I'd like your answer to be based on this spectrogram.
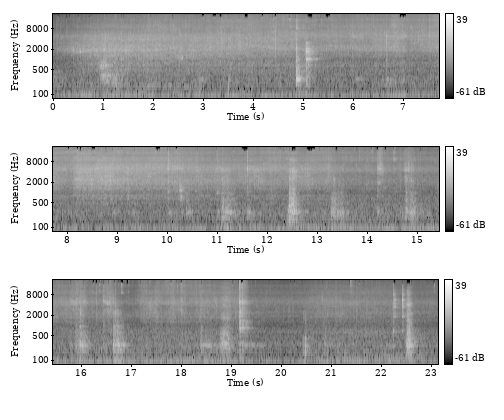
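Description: Soaked moong dal lentils sizzle steadily in a hot pan while a spoon scrapes and stirs, producing repeated sharp clinks over the continuous frying hiss.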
